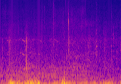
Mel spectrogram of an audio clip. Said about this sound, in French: Les mouettes s'expriment, le vent souffle.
